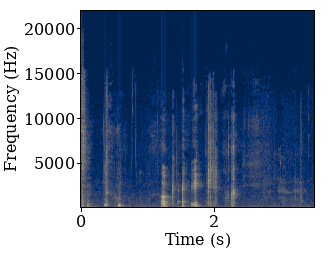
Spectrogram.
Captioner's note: laughing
